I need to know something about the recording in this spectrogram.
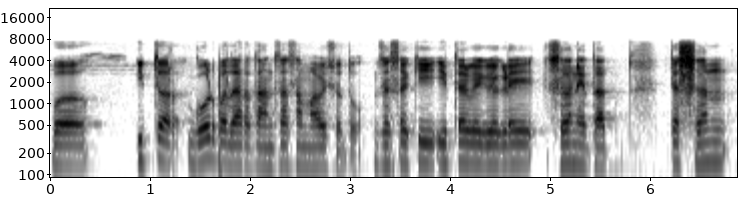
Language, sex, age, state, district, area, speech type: Marathi, male, 18-30, Maharashtra, Buldhana, rural, spontaneous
